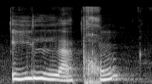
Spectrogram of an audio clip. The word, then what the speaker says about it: apprend: aura le D donc il apprend elle apprend on apprend donc le D on ne le prononce pas mais on l'écrit le S c'est la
